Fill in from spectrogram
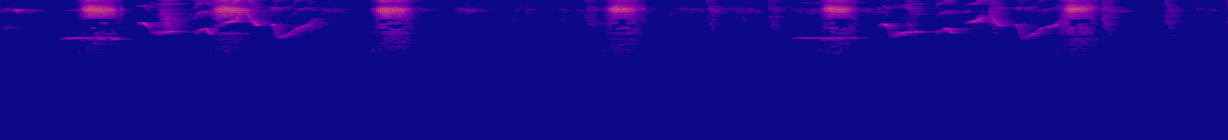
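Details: Myna chick receiving a large blue caterpillar from its parent: sharp, scratchy high calls in separated bursts, about seven, mixed with quick sliding whistled squeaks.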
